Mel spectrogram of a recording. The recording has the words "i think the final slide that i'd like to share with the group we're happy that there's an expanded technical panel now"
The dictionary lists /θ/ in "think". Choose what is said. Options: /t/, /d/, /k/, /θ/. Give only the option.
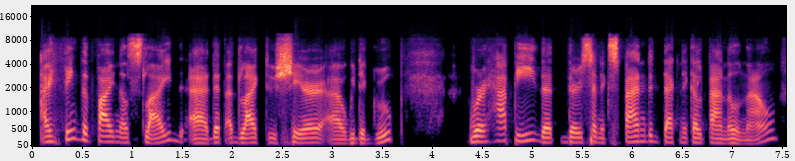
/θ/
